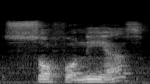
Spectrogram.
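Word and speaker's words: Sofonías: it sounds a lot the same Zephaniah is sofonias Hagi is hayel Zachariah is Zacharias Malachi is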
